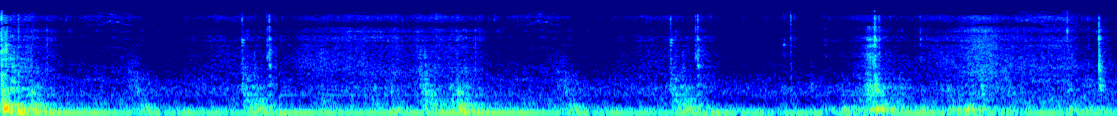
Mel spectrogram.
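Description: Faint metallic clicks and taps of pliers and small coil springs being hooked back onto a snowplow mount's retaining pin, about one a second, over a low steady hum.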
